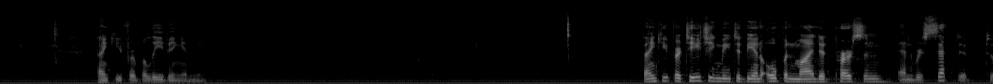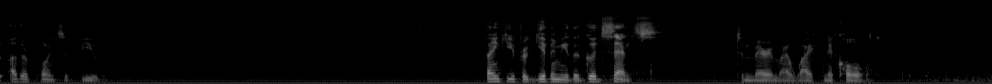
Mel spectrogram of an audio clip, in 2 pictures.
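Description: A man speaks calmly into a microphone, with long pauses between phrases.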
